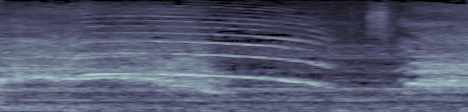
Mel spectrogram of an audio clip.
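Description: A long, high-pitched wailing scream from a person, falling in pitch twice.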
